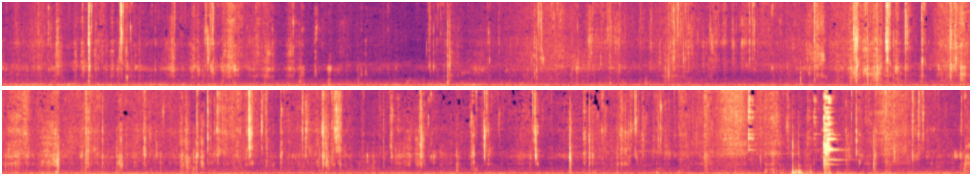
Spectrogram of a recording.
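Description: Close-up eating sounds: two people chewing and biting into tacos, quesadilla and loaded fries, with small crunches and scattered clicks of takeout containers, over a steady low hum inside the car cabin. A louder sharp clatter comes near the end.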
